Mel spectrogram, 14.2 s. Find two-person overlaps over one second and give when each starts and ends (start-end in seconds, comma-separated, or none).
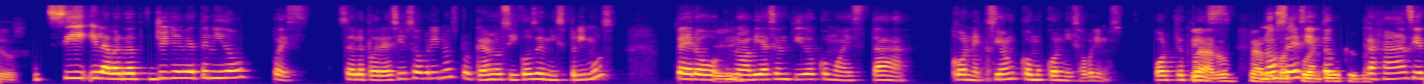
11.9-13.7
